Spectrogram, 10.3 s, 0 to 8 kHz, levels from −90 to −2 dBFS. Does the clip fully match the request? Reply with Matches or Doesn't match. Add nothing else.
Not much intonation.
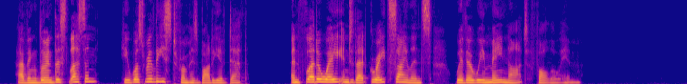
Doesn't match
